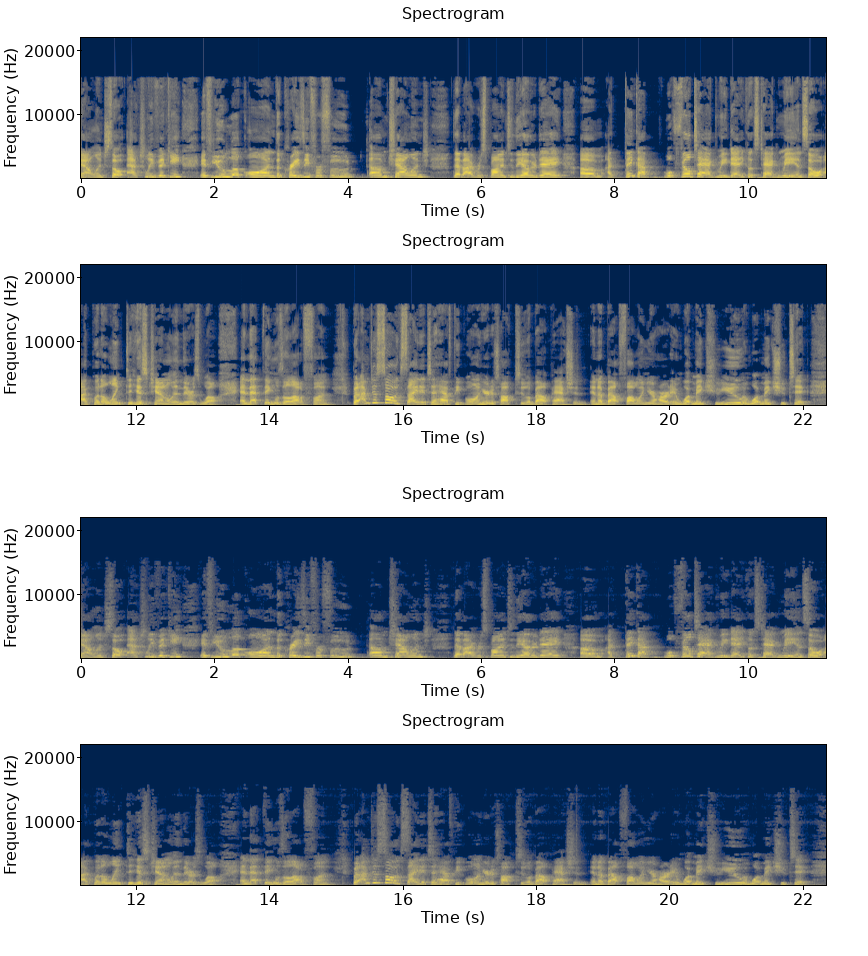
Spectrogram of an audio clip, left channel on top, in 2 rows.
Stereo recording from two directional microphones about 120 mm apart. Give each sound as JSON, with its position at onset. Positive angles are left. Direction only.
{"t": 0.0, "sound": "speech", "side_deg": 20}
{"t": 21.0, "sound": "speech", "side_deg": 30}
